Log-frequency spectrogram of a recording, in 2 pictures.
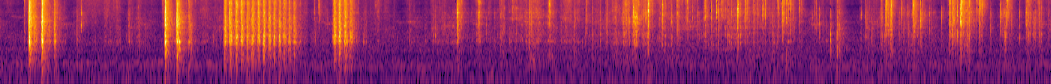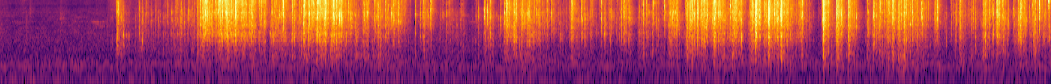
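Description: Cardboard sweet box being opened by hand: a few sharp snaps and a brief tearing rasp in the first few seconds. From about halfway on, thin plastic candy wrappers crinkle and crackle continuously as they are handled.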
